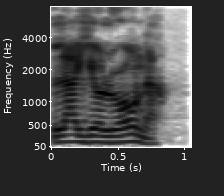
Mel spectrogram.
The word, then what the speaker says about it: La Llorona: La Llorona. – It's like quesadilla or tortilla. You could get, La Llorona.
